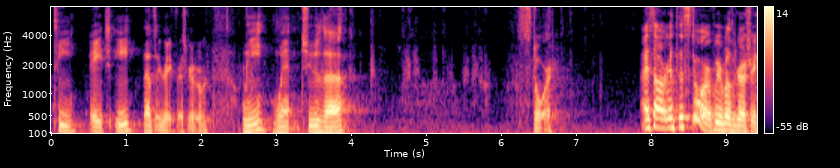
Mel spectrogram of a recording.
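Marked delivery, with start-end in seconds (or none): 0.0-1.1 slow letter by letter; spelling out letters. Shown as a demonstration. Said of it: "do you know how to spell the". 2.6-6.7 very slow, word by word; slow read-back. Shown as a demonstration. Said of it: "So I wrote".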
